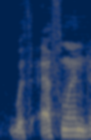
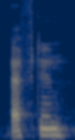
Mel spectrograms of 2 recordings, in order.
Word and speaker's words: Efland: Can't really say word for word, but I know I wasn't familiar with Efland at the time. I was mispronouncing it. And yeah. What'd you call it? I want to say Efton.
